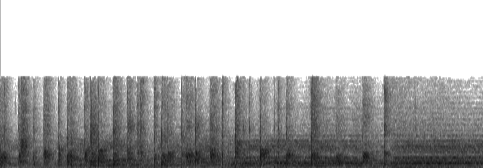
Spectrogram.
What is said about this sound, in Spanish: Un aplauso, por favor.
